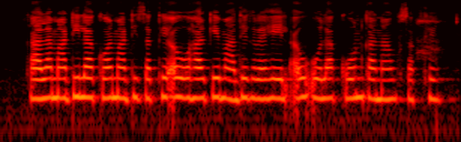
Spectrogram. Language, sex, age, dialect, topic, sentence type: Chhattisgarhi, female, 18-24, Northern/Bhandar, agriculture, question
